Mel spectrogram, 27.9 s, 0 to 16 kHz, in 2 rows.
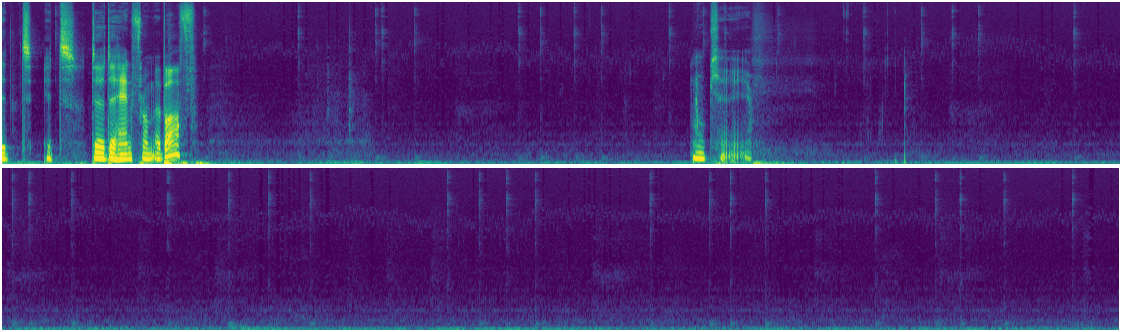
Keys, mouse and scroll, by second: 0.6 click, 2.5 click, 4.6 click, 5.1 click, 6.7 click, 8.7-11.5 drag, 12.2 click, 14.1-16.9 drag, 17.8 click, 19.9 click, 22.8 click, 25.6 click, 26.5 click.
